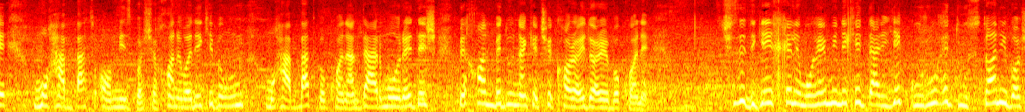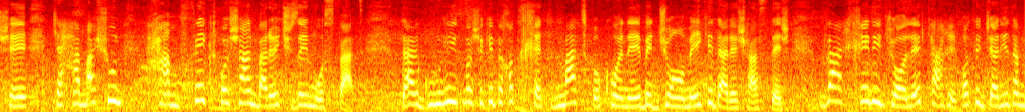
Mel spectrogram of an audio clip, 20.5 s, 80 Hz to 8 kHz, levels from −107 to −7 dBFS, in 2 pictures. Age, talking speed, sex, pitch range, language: 40-59, 160 wpm, female, 240-300 Hz, Persian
